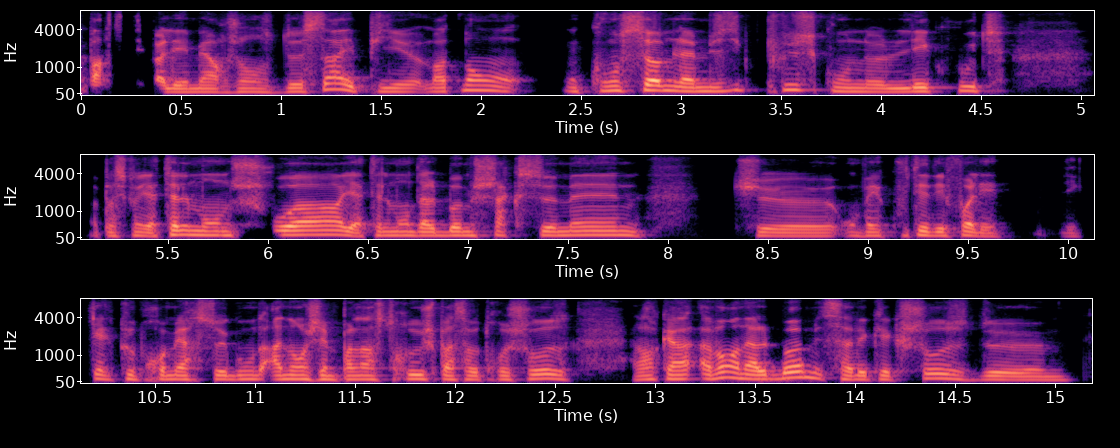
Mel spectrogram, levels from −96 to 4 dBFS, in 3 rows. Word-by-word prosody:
participe - - -6
à - - +3
l'émergence 115 -1 -2
de 130 +5 -2
ça. 210 -1 +1
Et 165 - +2
puis, 130 -2 -5
heu, 125 - -6
maintenant, 145 +3 -1 0.2
on 135 - -6
consomme 165 +4 +6
la 140 -2 +6
musique 155 +7 -4
plus 190 -1 -4
qu'on 135 -3 -4
ne 125 -1 -2
l'écoute, 135 +5 -1 0.5
parce 120 -1 -4
qu'il 130 - -3
y 115 - +3
a - - -6
tellement 150 -2 +3
de - - -2
choix. 155 +2 +4
Il - - +3
y - - +5
a - - -2
tellement 135 0 -3
d'albums 135 +1 +2
chaque 135 +1 -4
semaine. 145 0 0 0.6
Qu'on 115 -1 -3
va 125 - -2
écouter, 125 +3 -2
des 130 - 0
fois, 135 +1 +2
les 110 -1 -8 0.3
les 110 -1 -19
quelques 150 -1 -3
1res 135 0 -1
secondes: 140 +1 -2
«Ah 140 - +2
non, 145 0 +2
j'aime 140 -1 0
pas 135 - 0
l'instru, 135 +2 0
je - - -5
passe 135 0 -1
à - - 0
autre 135 +1 -5
chose». 155 0 0 0.3
Alors 135 +2 -2
qu'a 150 +1 +3
avant 195 +5 +2
un 185 - +4
album, 185 +8 +5
ça 150 - -4
avait 130 0 0
quelque 135 -2 -4
chose 160 -8 -2
de 120 -2 -2
135 Hz, 240 wpm, -23 LUFS, 130-150 Hz, 0.6 s, consomme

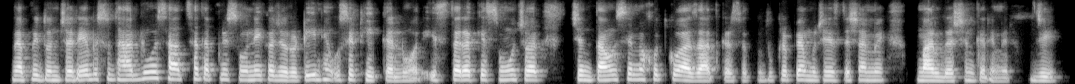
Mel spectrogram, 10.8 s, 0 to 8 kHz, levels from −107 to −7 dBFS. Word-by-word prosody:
मैं 160 - +4
अपनी 155 +3 -3
दिनचर्या 160 +1 +1
भी 180 +2 -3
सुधार 170 -2 -1
लूँ 215 +2 +1
और 225 - +2
साथ-साथ 185 -3 +1
अपने 180 +1 -6
सोने 165 -1 -1
का 165 0 +1
जो 155 -1 +1
रूटीन 160 +4 0
है 180 - -2
उसे 165 +2 -1
ठीक 150 -3 -2
कर 140 -1 +2
लूँ 135 +2 -4
और - - -5
इस 155 - -10
तरह 165 -1 +6
की 170 - +1
सोच 165 +1 -3
और 160 -1 +4 0.3
चिंताओं 160 0 +4
से 190 - 0
मैं 175 - 0
खुद 175 -2 -4
को 170 - +1
आज़ाद 135 -1 +3
कर - - -3
सकूँ। 135 +1 -12
तो 140 - -11
कृपया 165 +1 0
मुझे 150 0 -2
इस 150 - -2
दिशा 155 +1 -1
में 145 0 -3 0.4
मार्गदर्शन 140 0 +3
करें 130 -2 -5
मेरा। 120 +5 -11
जी। 135 -1 -3
160 Hz, 235 wpm, -20 LUFS, 145-170 Hz, 0.4 s, तरह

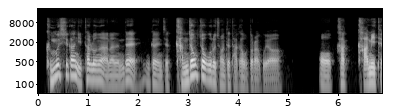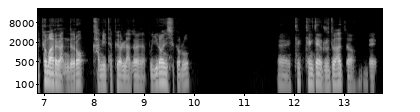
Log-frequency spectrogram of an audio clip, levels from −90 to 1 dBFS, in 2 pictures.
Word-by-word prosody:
근무시간 185 +5 +2
이탈로는 140 +3 0
안 90 - -3
하는데 95 +4 -1
그니까 110 -3 -6
인제 90 -2 -7
감정적으로 145 - +4
저한테 95 -3 -6
다가오더라고요. 75 -2 -6 0.8
어 90 -1 +1
가 - - -1 0.2
"감히 110 +2 +5
대표 130 - +1
말을 110 -3 +7
안 80 +1 -2
들어 90 +5 +1 0.2
감히 95 0 -5
대표 100 - -8
연락을" 90 -1 -2
뭐 95 - -9
이런 115 +2 +2
식으로. 100 +2 -7 1.8
예. 90 -3 -11
괴 110 - -11
굉장히 105 0 -1
루드하죠. 90 -1 -4 0.2
네. 85 -1 -8
100 Hz, 285 characters per minute, -23 LUFS, 90-115 Hz, 1.8 s, 말을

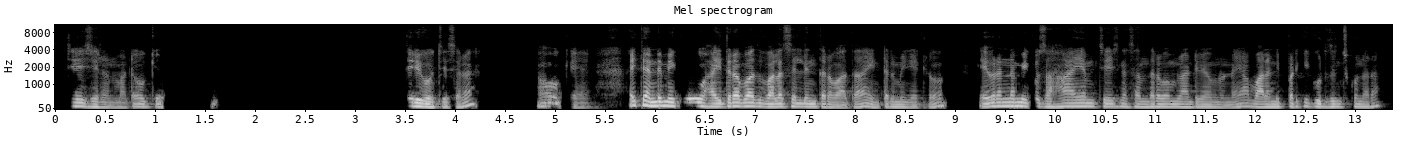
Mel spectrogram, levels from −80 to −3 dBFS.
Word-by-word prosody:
చేసారన్నమాట. 95 -9 -2
ఓకే. 110 0 -5 0.5
హ్మ్. - - -14 1.9
తిరిగొచ్చేసారా! 110 -7 +3 0.9
ఓకే. 90 - -8 0.5
అయితే 170 +1 +2
అండి, 155 +1 +7
మీకు 140 0 -1 0.2
హైదరాబాద్ 130 +3 +4
వలస 115 0 +3
యెళ్ళిన 115 -2 +2
తర్వాత 95 -1 -3 0.2
ఇంటర్మీడియేట్‌లో 100 0 -4 0.5
ఎవరన్నా 140 +3 +3
మీకు 130 +1 -1
సహాయం 125 +4 +1
చేసిన 115 0 -1
సందర్భం 110 +1 0
లాంటివేమన్నా 100 -2 -3
ఉన్నాయా? 110 +6 -5
వాళ్ళని 105 0 +1
ఇప్పటికీ 115 +4 -5
గుర్తుంచుకున్నారా? 110 +2 -3
110 Hz, 105 wpm, -22 LUFS, 100-125 Hz, 1.9 s, అండి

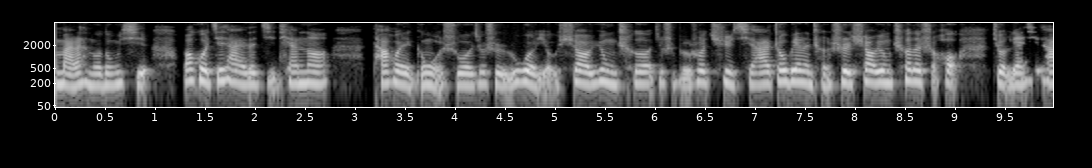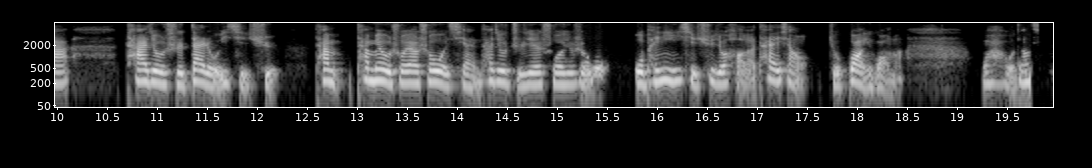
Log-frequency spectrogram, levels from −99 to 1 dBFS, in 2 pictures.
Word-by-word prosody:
买 180 -3 +2
了 - - +2
很 200 -2 -1
多 175 0 -1
东 180 +2 -1
西。 285 - -2 0.3
包 230 0 +1
括 230 -1 +5
接 225 +3 +1
下 230 -2 +1
来 190 -3 0
的 185 0 +2
几 185 - -8
天 195 -1 -2
呢， 200 +1 0 0.4
她 195 - +2
会 190 -5 +2
跟 185 +1 -1
我 175 - -1
说， 180 -2 -1
就 195 +3 -4
是 190 -1 -2
如 200 +4 0
果 215 -4 +5
有 - - -3
需 - - -6
要 200 -3 +4
用 205 0 +1
车， 195 +1 -2
就 200 - -9
是 195 -1 -12
比 - - -11
如 - - -1
说 215 -1 0
去 205 0 -3
其 190 +1 -7
他 190 +1 -1
周 220 +3 +3
边 220 0 +5
的 195 - 0
城 175 -1 -5
市 205 0 +3
需 210 +3 -2
要 205 -1 +4
用 210 -1 +4
车 225 +3 -1
的 220 - +4
时 215 0 -5
候， 200 -2 -1 0.3
就 195 -2 +2
联 185 +1 +1
系 220 -1 -9
她， 195 0 -1 0.6
她 225 -1 +4
就 210 -3 +5
是 190 -1 0
带 220 +1 +2
着 175 - +4
我 - - +2
一 - - -1
起 - - -5
去。 - - -5 0.3
她 225 -2 +2 0.2
她 250 - -1
没 230 0 +5
有 215 -4 +7
说 205 +1 0
要 200 -1 +3
收 215 +2 +3
我 195 -4 +5
钱， 175 +1 -5
她 225 +2 -3
就 215 -1 +3
直 175 -5 -4
接 185 0 +2
说 185 -1 -1
就 185 - -1
是： 190 0 -3
“我 - - -1 0.2
我 200 - +6
陪 215 +3 0
你 235 -1 +3
一 - - -1
起 235 - -2
去 175 +6 -5
就 190 -1 +2
好 200 - -5
了。” - - -8
她 245 - -1
也 220 - +2
想， - - -6 0.2
就 - - -4
逛 - - +3
一 - - -6
逛 - - -6
嘛。 - - -13 0.8
哇， 195 +2 -7
我 - - -4
当 210 -1 0
时， - - -19
200 Hz, 300 characters per minute, -23 LUFS, 190-220 Hz, 0.8 s, 有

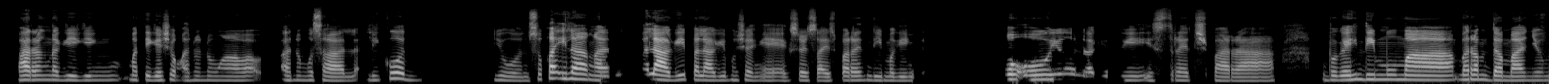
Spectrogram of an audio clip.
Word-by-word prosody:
parang 210 +1 +3
nagiging 200 -1 -5
matigas 200 -2 -1
'yong 210 - -3
ano 190 +1 -8
nung, 195 -1 -12
ah, 190 +1 -4 0.2
ano 200 0 -6
mo 200 - -11
sa 180 -3 +1
la - - -12
likod 255 +7 -1 0.9
'yon. 180 -4 -10
So, 235 - +1
kailangan 255 -8 +5 0.3
palagi 225 -3 +7
palagi 195 -2 0
mo 205 - -14
siyang 200 -3 -5
i-exercise 180 0 -3
para 195 0 -1
hindi 195 -2 -9
maging 180 -1 -7 0.9
oo, 225 -1 +2
'yon 240 +1 -4
lagi 190 +1 -6
mo - - -73 0.3
i-stretch 190 0 -2
para 170 -1 -2 0.5
kumbaga 205 0 -1
hindi 230 +1 +3
mo 225 0 -4
ma 210 -2 +6
maramdaman 200 -4 +1
yung 190 - -14
200 Hz, 135 wpm, -26 LUFS, 190-215 Hz, 0.9 s, palagi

